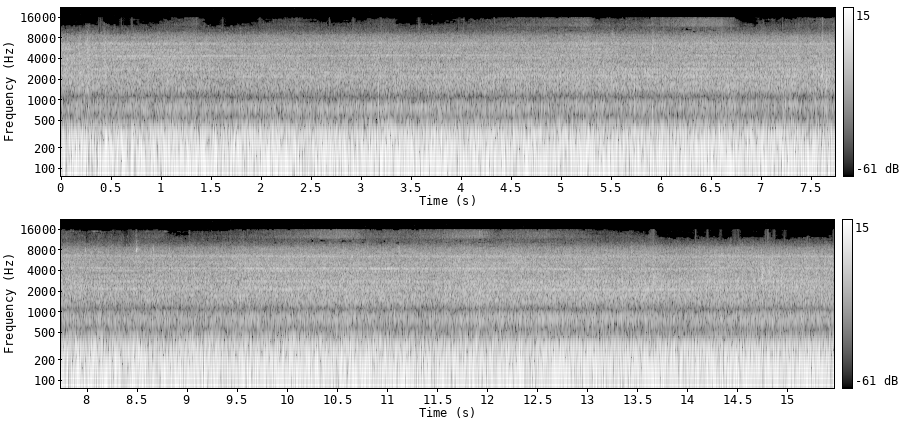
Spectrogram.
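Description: An engine hums steadily up close as a vehicle drives along.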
